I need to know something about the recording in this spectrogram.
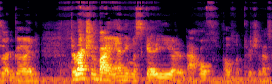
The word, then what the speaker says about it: Muschietti: and the performances are good direction by Andy musketti or that picture that's how you pronounce his name is good very well made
